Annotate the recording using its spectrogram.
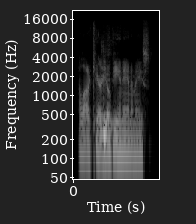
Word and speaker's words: karaoke: And then they go to karaoke, and I wrote down how they said karaoke. She said. You said karaoke. – Yeah. – Okay. Yeah. Well, that's because how you pronounce it in Japanese.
